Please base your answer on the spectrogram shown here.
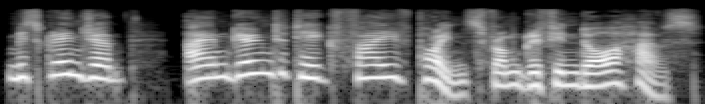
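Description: A man voicing a prim, sugary, vindictive middle-aged female teacher in a smooth, condescending manner for a storybook. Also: high-pitched, big pitch swings, unhurried, dry recording, pitched above the performer's own voice. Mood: shrill, indignant.

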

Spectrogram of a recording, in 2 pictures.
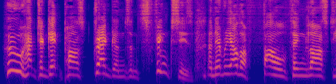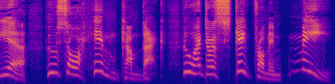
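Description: A man's voice: on the high side, expressive, a little fast, hardly any pauses, bright, forceful tone, slightly rough, dry recording, pitched above the performer's own voice, exaggerated voice. A man voicing a bitter, furious teenage wizard boy in a storybook, accusing and sarcastic. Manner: explosive, accusing, demanding.

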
